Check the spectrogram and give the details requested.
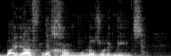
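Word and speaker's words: בית לחם: Bayath lacham. That's how you say it in ancient Hebrew. Bayath lacham.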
